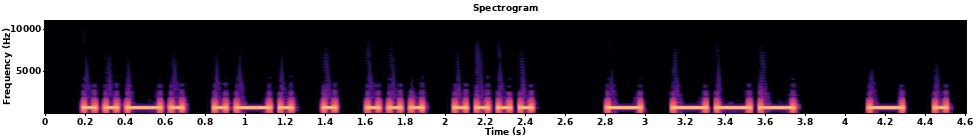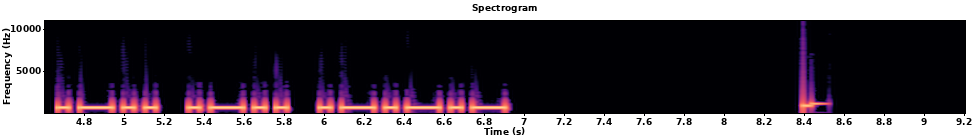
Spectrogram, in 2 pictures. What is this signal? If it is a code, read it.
Morse code, heard as a keyed tone, about 22 wpm, 700 Hz. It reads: FRESH TO TELL.
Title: Sentences from Top 1200 Words 22wpm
